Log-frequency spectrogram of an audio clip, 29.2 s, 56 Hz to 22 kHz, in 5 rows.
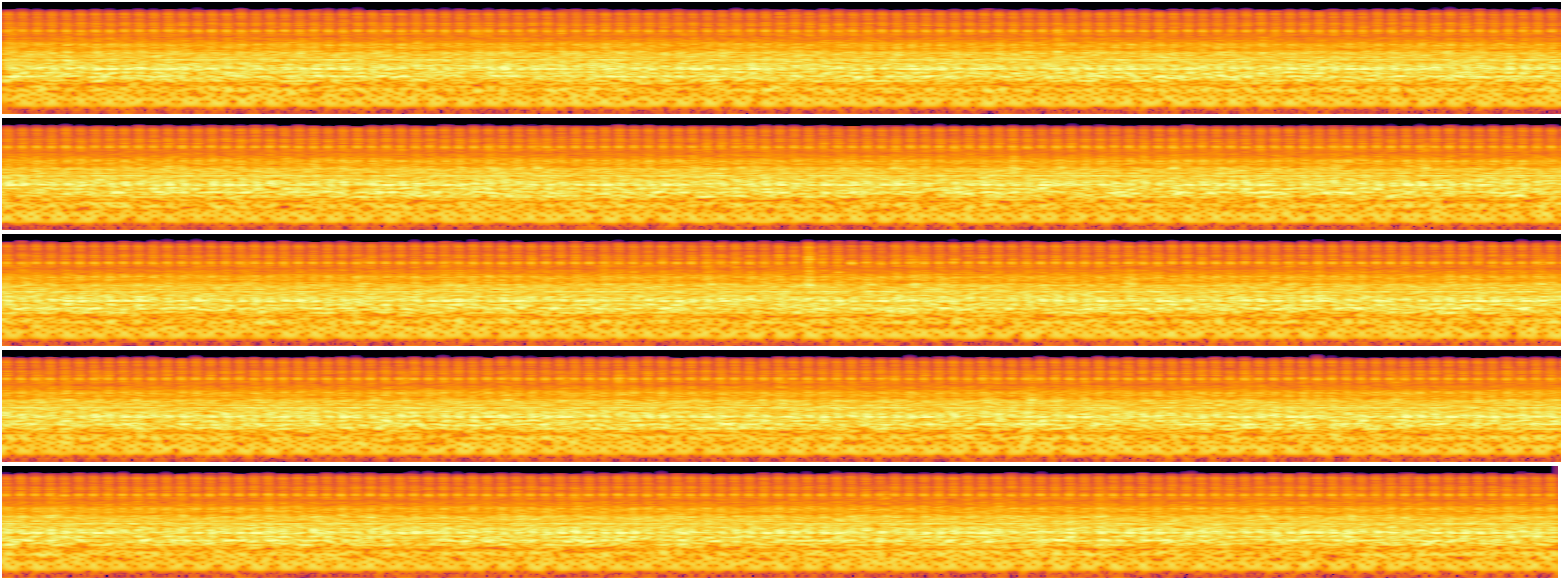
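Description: A Super 8 film projector running: an even, unchanging mechanical whirr.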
